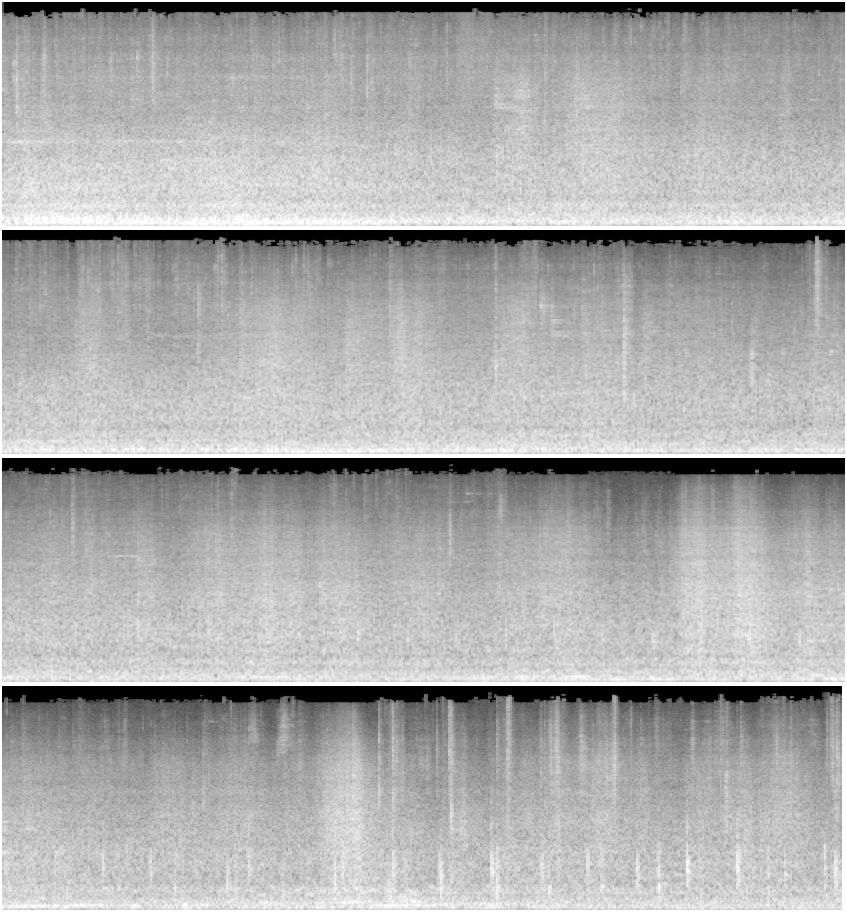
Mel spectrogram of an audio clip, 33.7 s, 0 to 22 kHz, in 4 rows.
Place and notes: weinbergsweg, wind
17.03.2009 20:25 wind in der fassadenabdeckung am gegenüber liegenden haus, blätter, schritte // wind in the facade coverage, leaves, steps
Berlin, Germany, 17 March 2009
